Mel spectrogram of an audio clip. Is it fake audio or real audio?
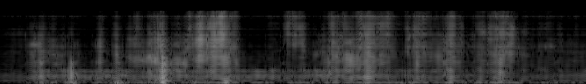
fake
